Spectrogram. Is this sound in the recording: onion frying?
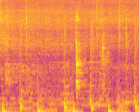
yes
